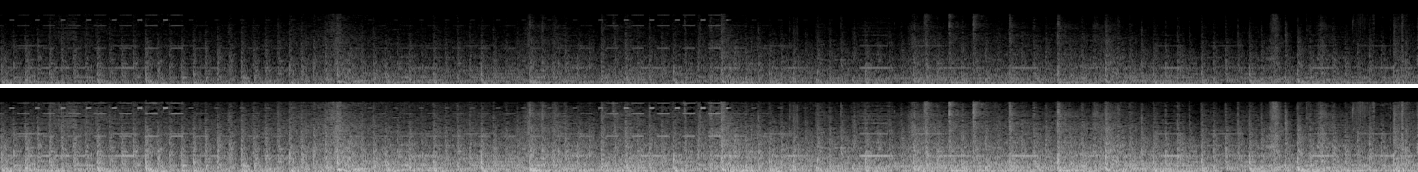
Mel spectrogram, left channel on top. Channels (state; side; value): quieter; left; 16.4 dB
